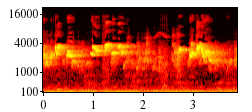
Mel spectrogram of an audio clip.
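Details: Red-whiskered bulbul, the Huế 'lân cánh bướm', pours out two bursts of chattering, warbled song with a short quiet gap between them and a low background hum.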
